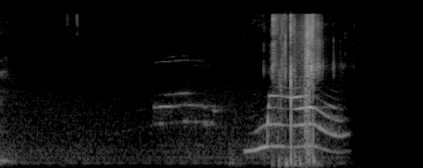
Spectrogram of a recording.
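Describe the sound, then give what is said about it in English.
A cat meows twice, first a soft brief mew, then a louder, drawn-out meow that rises and falls, with no one talking. “Meow. He's gonna want back in like a minute.”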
